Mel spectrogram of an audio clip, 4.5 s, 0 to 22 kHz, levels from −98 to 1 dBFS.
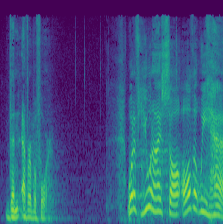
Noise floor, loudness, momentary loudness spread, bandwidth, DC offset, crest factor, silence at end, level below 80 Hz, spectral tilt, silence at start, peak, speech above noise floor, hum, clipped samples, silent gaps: -63 dBFS; -17 LUFS; 11 LU; 17 kHz; under 0.1%; 16 dB; 0 s; -54 dBFS; -5.5 dB/octave; 0.1 s; -2 dBFS; 47 dB; none; under 0.1%; none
